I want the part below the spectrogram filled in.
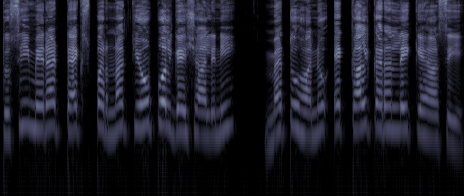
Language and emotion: Punjabi, angry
